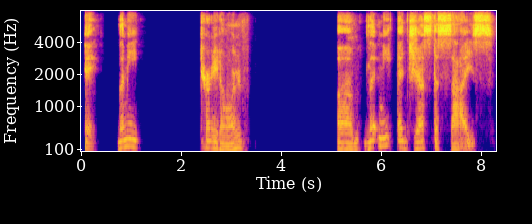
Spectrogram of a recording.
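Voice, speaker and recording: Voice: medium pitch, animated, very slow, pauses often, a bit bright, slightly rough, highs cut off. A live streamer chatting casually in a rambling, giggly way and swearing freely. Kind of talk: casual livestream chat.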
